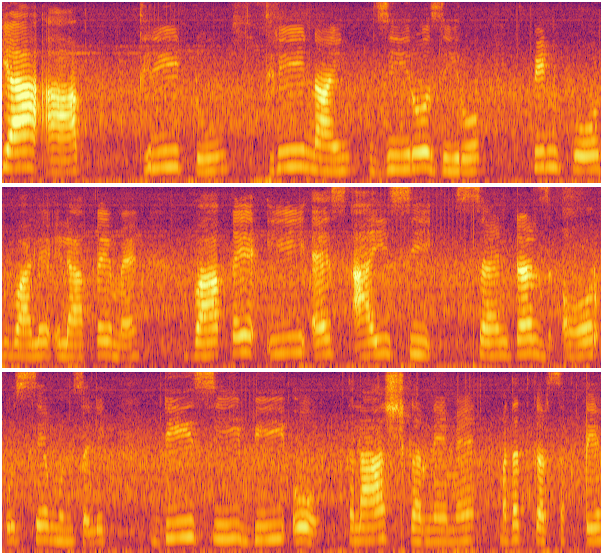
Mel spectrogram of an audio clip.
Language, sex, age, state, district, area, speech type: Urdu, female, 18-30, Delhi, South Delhi, urban, read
